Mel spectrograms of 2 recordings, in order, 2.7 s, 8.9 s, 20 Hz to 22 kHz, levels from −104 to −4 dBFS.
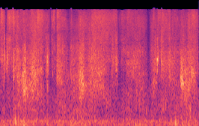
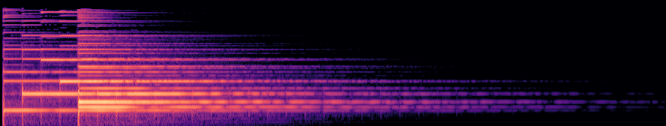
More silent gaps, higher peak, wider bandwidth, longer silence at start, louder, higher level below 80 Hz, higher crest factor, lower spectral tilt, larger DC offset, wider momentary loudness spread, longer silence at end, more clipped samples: neither; about the same, -4 dBFS vs -2 dBFS; about the same, 17 kHz vs 16.5 kHz; about the same, 0 s vs 0.05 s; second, -21 LUFS vs -17 LUFS; first, -40 dBFS vs -68 dBFS; about the same, 20 dB vs 20 dB; first, -1 dB/octave vs 1 dB/octave; neither; second, 6 LU vs 23 LU; second, 0 s vs 4.8 s; neither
